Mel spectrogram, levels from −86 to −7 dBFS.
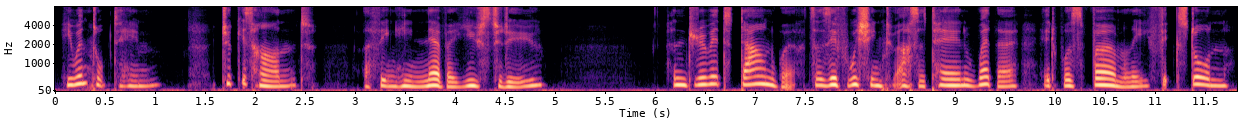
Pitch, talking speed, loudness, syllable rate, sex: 205 Hz, 150 wpm, -19 LUFS, 3.6 syllables/s, female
